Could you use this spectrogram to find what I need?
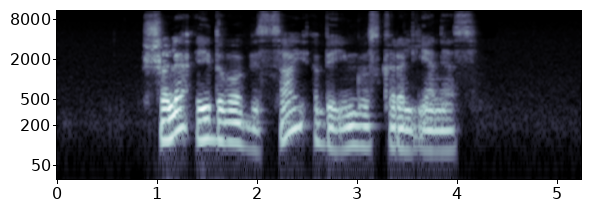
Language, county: Lithuanian, Vilnius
